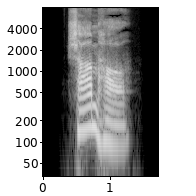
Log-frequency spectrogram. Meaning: 1. pubic hair (collectively) 2. pubic hair (a single hair growing in the pubic region)
- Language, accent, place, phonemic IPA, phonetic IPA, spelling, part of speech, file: German, Germany, Berlin, /ˈʃaːmˌhaːʁ/, [ˈʃaːmˌhaːɐ̯], Schamhaar, noun, De-Schamhaar.ogg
